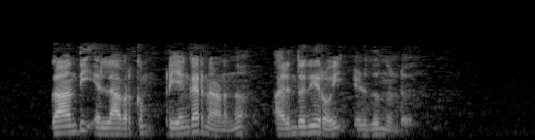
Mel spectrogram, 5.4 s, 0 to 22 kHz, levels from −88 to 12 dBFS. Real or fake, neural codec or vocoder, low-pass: real; none; 7.2 kHz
